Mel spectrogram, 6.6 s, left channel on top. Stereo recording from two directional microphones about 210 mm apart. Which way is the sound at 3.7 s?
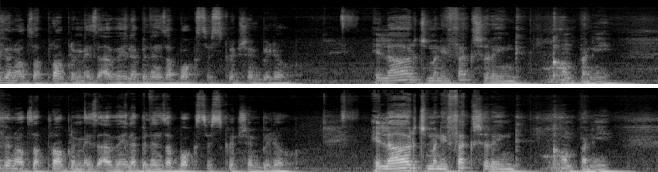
40° right (ahead or behind).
